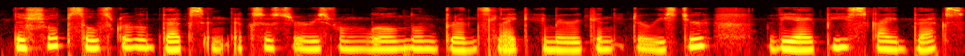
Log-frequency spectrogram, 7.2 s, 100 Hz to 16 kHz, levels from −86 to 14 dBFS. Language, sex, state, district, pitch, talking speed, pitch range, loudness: English, female, Nagaland, Kohima, 200 Hz, 125 wpm, 190-220 Hz, -16 LUFS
